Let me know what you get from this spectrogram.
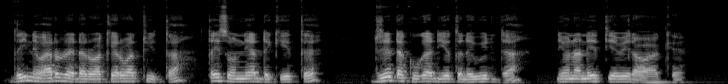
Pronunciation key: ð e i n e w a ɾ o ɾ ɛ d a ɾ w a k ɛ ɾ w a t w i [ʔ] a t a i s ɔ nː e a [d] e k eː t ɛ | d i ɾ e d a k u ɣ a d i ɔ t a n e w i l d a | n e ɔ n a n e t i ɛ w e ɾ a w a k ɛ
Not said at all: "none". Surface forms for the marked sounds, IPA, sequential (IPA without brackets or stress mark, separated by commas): t, d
